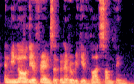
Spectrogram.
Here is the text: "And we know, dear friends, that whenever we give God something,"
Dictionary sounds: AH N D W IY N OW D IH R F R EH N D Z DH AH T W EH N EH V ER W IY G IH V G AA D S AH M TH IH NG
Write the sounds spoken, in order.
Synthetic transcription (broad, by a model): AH N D W IY N OW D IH R F R EH N D Z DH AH T W EH N EH V ER W IY G IH V G AA D S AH M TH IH NG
